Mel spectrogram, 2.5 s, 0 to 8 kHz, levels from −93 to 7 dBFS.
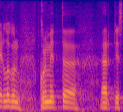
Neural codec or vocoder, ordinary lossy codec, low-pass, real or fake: codec, 16 kHz, 0.9 kbps, LongCat-Audio-Codec; none; none; fake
